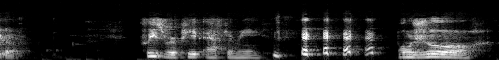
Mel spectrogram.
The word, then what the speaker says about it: bonjour: please repeat after me bonjour bonjour almost you're almost not saying the n make it a nasal sound try to make the first syllable come through your nose bonjour bones foreign i believe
